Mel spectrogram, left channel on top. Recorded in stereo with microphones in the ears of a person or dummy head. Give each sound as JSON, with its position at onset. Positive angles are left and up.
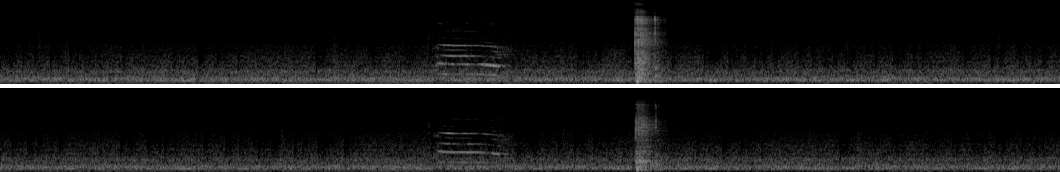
{"t": 4.2, "sound": "a cat meowing", "side_deg": 75, "distance_m": 8.0}
{"t": 6.3, "sound": "a thud", "side_deg": 50, "distance_m": 1.9}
